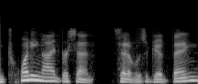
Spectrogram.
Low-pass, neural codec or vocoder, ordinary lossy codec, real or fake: 5.4 kHz; codec, 16 kHz, 1 kbps, FunCodec, trained on Chinese and English, 50 frames a second; AAC, 32 kbps; fake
